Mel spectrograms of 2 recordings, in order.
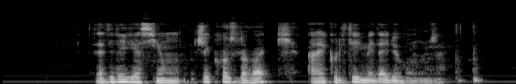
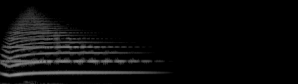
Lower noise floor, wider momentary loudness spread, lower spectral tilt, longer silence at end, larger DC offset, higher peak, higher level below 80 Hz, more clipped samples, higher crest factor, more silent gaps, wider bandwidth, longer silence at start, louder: about the same, -57 dBFS vs -59 dBFS; about the same, 17 LU vs 15 LU; first, -5.5 dB/octave vs 2 dB/octave; second, 0.35 s vs 1.35 s; neither; first, -4 dBFS vs -22 dBFS; first, -44 dBFS vs -82 dBFS; neither; about the same, 16 dB vs 18 dB; neither; second, 7.6 kHz vs 16 kHz; first, 0.95 s vs 0 s; first, -20 LUFS vs -34 LUFS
